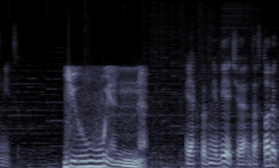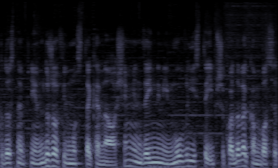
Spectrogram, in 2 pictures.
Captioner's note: speaks polish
